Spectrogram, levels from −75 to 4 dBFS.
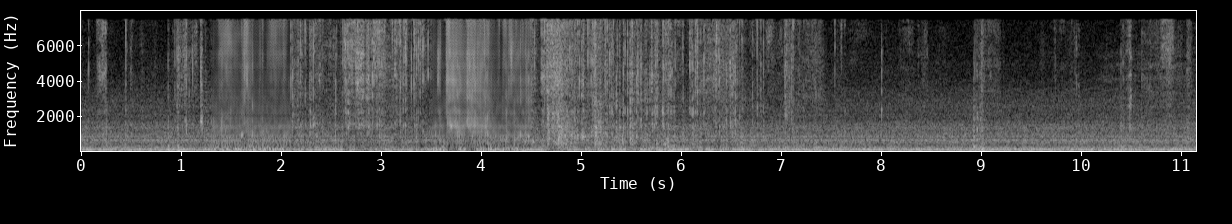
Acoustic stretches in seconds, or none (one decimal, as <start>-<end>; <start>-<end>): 0.0-1.3; 2.1-3.5; 4.5-11.2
